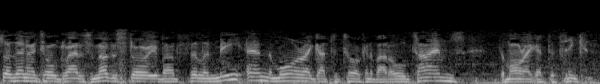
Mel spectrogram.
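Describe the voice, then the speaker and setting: An actor playing a meek henpecked husband, a reformed crook, with hesitant stammering speech in 1950s radio drama style. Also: male voice, mid-range voice, fast, over music, natural voice. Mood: chatty, reminiscing. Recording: muffled, noisy 1950s radio recording.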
